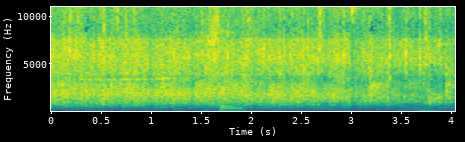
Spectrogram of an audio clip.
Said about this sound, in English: So thank you. Thanks for that applause. They deserve more than that. And they really are, not that you know, they deserve more than that applause.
